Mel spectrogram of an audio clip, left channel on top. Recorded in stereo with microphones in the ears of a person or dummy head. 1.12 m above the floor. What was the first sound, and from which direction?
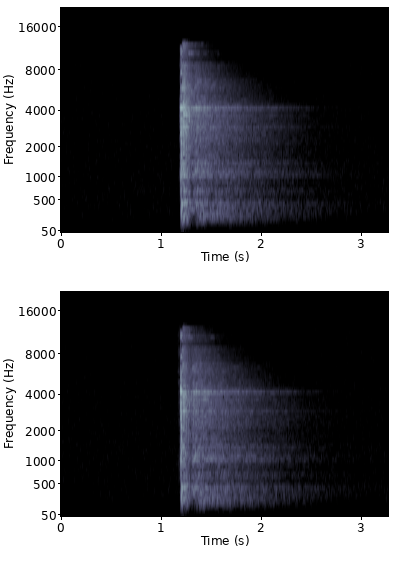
Breaking glass, 5° left (ahead or behind).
